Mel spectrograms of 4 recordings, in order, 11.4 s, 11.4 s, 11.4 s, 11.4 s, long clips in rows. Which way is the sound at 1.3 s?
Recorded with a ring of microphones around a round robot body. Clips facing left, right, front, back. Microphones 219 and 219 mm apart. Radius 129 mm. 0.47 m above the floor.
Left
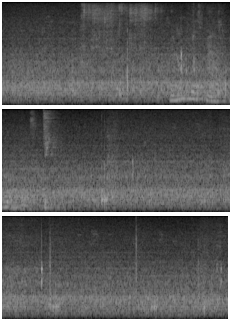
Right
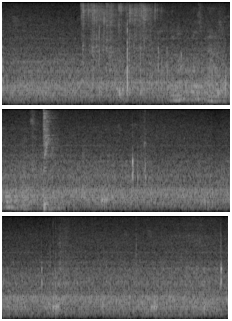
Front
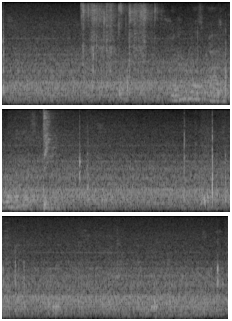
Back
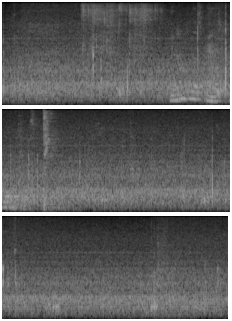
45° right.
